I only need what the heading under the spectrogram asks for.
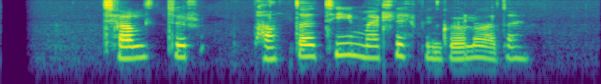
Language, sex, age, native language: Icelandic, female, 18-19, Icelandic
